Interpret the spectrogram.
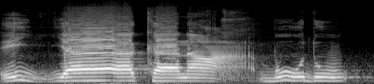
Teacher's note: ini huruf yang huruf ya bertasjid. Jadi kita harus menekannya.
